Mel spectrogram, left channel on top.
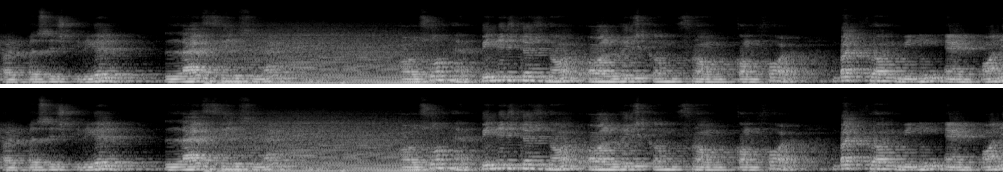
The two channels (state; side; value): identical; both; correlation 1.00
